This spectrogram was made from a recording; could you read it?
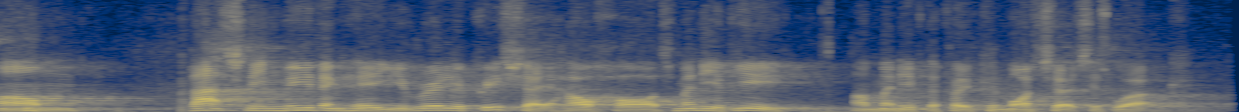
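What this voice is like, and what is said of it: English accent. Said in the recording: “I was brought up over in England, you can probably tell from the accent”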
